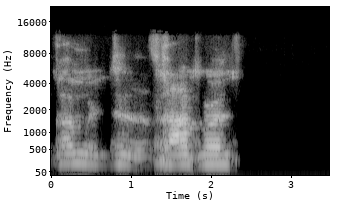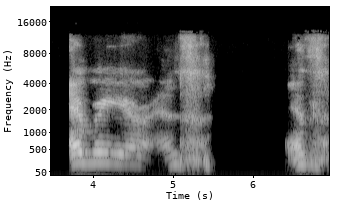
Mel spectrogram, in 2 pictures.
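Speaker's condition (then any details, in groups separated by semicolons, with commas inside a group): Cerebral palsy; uses motorized wheelchair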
